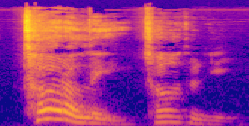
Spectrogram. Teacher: Temos dois T's nessa palavra e eles não são iguais. O primeiro é o aspirado, da sílaba tônica, inclusive. E o segundo, que não é uma sílaba tônica, tem esse Tzinho, observe bem.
